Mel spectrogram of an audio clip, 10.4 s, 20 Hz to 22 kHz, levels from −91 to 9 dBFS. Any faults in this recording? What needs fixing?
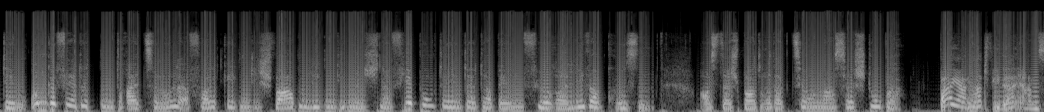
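Interleaved audio read as planar runs throughout the speech. Each 5.33 ms block, which fits a 256-sample buffer, has its alternating samples split into halves, leaving the sound dull and robotic with a 188 Hz buzz. A spectrogram shows horizontal lines at multiples of 188 Hz, and the waveform shows a break every 5.33 ms. To prevent it, check that the buffer's channel layout flag matches the decoder's output before reading.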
